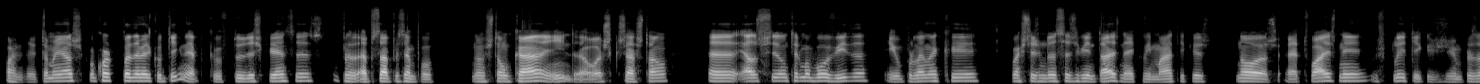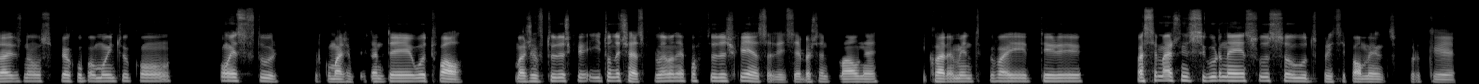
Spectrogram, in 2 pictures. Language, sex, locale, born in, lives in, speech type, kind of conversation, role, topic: Portuguese, male, pt-PT, Portugal, Portugal, conversation, unstructured, none, Como você acha que as mudanças ambientais afetam o futuro das crianças?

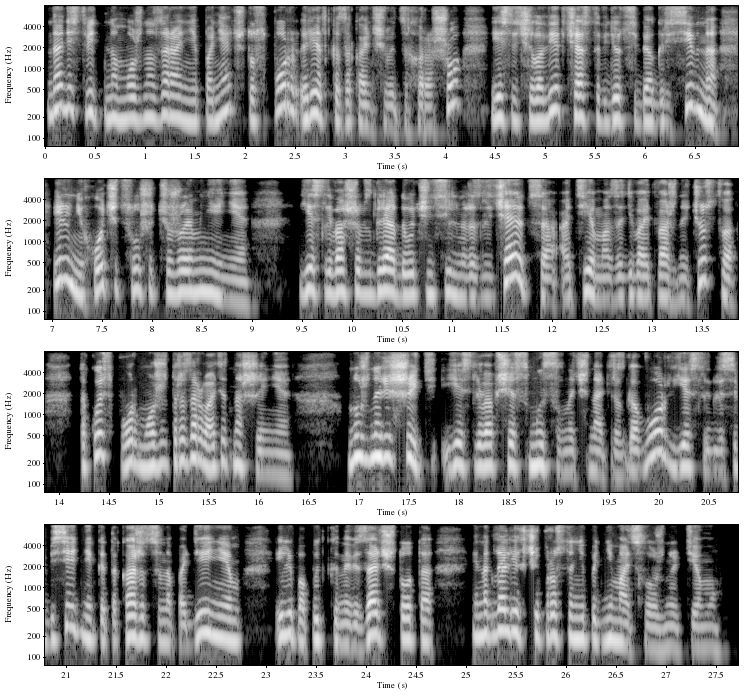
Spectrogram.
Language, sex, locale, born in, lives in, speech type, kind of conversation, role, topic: Russian, female, ru-RU, Russia, Italy, read, expert-assistant, expert, Почему важно уважать мнение других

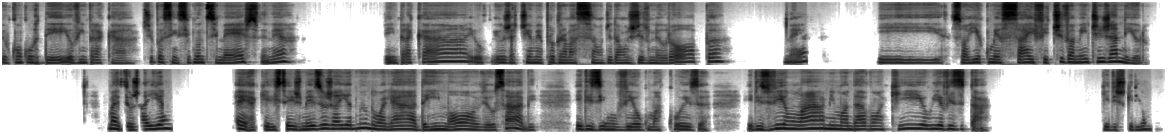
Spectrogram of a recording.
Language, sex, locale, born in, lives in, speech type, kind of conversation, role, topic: Portuguese, female, pt-BR, Brazil, Portugal, conversation, podcast, guest, O que te traz alegria nas pequenas rotinas do dia a dia?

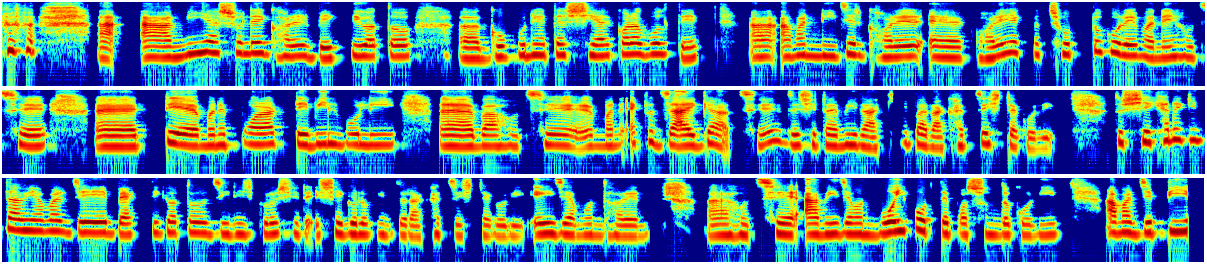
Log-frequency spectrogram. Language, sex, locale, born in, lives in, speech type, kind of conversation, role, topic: Bengali, female, bn-BD, Bangladesh, Bangladesh, conversation, podcast, guest, আপনি কীভাবে ঘরে নিজের ব্যক্তিগত গোপনীয়তা বজায় রাখেন?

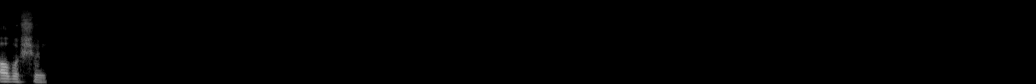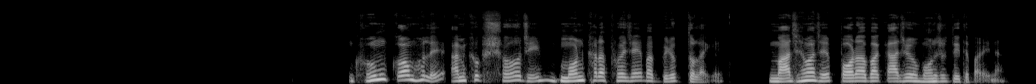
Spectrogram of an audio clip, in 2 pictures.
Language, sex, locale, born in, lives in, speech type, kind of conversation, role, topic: Bengali, male, bn-BD, Bangladesh, Bangladesh, read, expert-assistant, asker, পর্যাপ্ত ঘুমের প্রয়োজনীয়তা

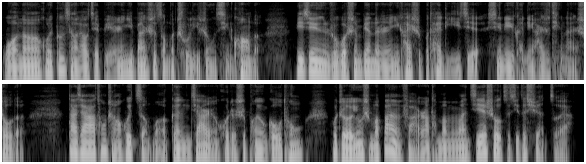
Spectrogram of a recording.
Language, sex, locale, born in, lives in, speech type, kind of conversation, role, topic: Chinese, male, zh-CN, China, United States, read, expert-assistant, asker, 信仰宗教会对生活产生哪些影响吗？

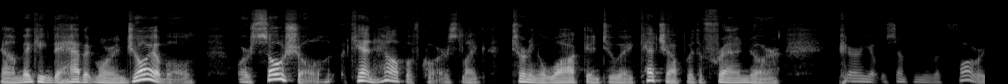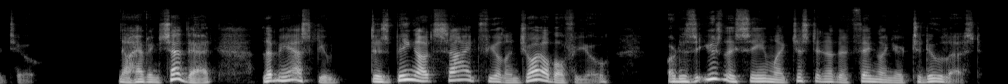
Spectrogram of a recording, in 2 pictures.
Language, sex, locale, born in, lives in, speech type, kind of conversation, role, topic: English, male, en-US, United States, United States, read, expert-assistant, expert, How can I make outdoor activities a regular part of my week, even with a busy schedule?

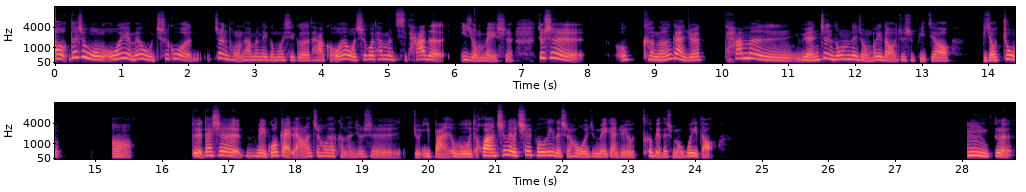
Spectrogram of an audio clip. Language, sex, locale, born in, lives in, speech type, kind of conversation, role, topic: Chinese, female, zh-CN, United States, United States, conversation, unstructured, none, 你尝试过外国的特色美食吗？感觉怎么样？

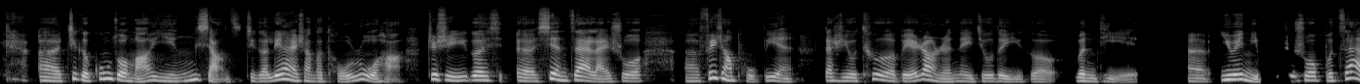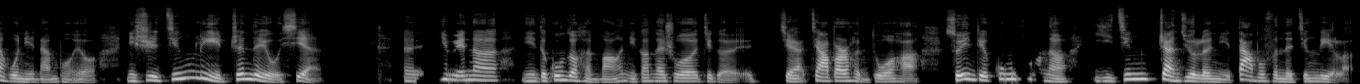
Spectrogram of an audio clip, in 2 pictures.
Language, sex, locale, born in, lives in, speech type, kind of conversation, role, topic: Chinese, female, zh-CN, China, United States, conversation, advice, advisor, 工作忙会影响我在恋爱中的投入吗？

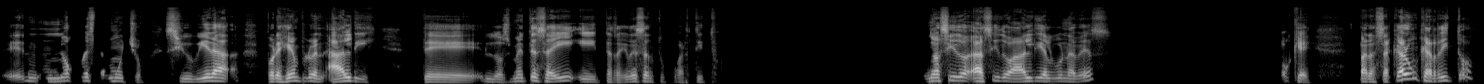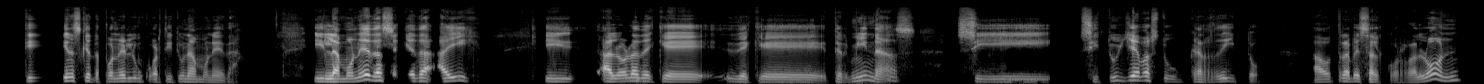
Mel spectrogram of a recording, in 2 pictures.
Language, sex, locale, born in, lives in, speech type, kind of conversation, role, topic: Spanish, male, es-MX, Mexico, United States, conversation, unstructured, none, ¿Por qué es fundamental proteger los océanos?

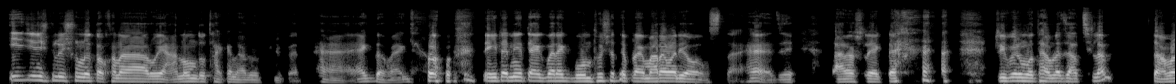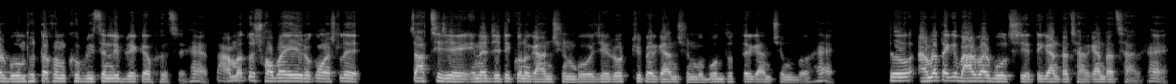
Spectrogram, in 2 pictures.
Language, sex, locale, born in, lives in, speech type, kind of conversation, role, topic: Bengali, male, bn-BD, Bangladesh, Bangladesh, conversation, podcast, guest, শেয়ার্ড প্লেলিস্টে গান বাছাই করার উপায়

